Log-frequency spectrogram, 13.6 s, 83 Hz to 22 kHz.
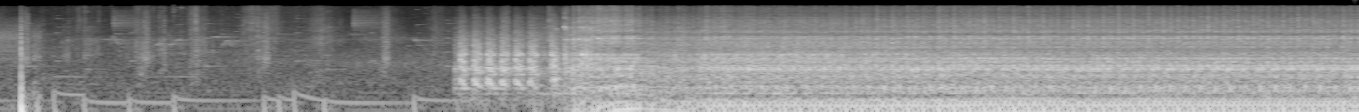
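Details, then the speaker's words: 2006 Ram 3500 5.9 Cummins diesel cold start: starter cranks briefly, engine catches and settles into a loud, steady, even idle clatter; healthy normal cold start and idle. "as you guys can see she sounds absolutely Rowdy I I freaking love this truck"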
